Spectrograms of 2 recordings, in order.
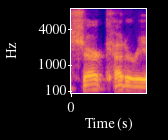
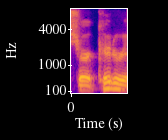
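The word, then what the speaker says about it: charcuterie: then someone's like no it's not shark Cuttery it's shark cery and I'm like isn't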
